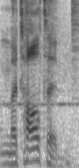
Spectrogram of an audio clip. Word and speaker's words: Metalted: Yeah, Metalted. That's how you pronounce his name.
